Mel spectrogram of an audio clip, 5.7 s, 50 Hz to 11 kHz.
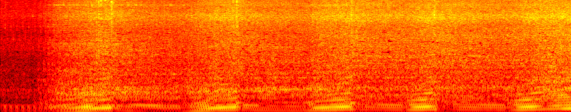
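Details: Honda Vario 125/150 injection scooter that had stumbled and refused to pull on throttle, after throttle body, air filter and TPS sensor were checked and cleaned; clean even revs climb and drop smoothly, no stumbling, normal revving.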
